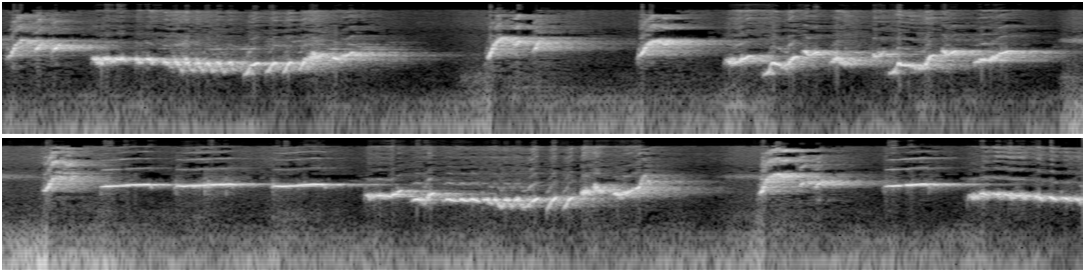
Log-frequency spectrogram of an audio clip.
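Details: White-rumped shama, sung to make other shamas answer, gives a rich sequence of loud whistled phrases, swooping downward slurs, rising stepped notes and a steady held whistle, separated by short pauses over about eleven seconds.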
